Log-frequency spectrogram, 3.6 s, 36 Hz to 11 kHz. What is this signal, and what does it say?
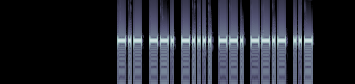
Morse code, heard as a keyed tone, about 41 wpm, 700 Hz. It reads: KG6GQU
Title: USA Call Signs - 6 Characters - Repeated 3x - 45wpm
